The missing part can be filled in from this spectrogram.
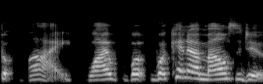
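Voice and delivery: ordinary talk, nothing marked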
